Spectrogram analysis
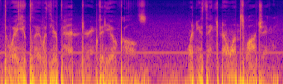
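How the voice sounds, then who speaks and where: Man acting as slow, whispering seductive boss. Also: close to an everyday voice, low-quality recording. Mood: intense, seductive. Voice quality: breathy whisper.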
